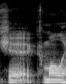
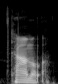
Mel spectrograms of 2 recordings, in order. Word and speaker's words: Kamala: Because I think Camala Harris is a tyrannical oligarchic money hungry candidates.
